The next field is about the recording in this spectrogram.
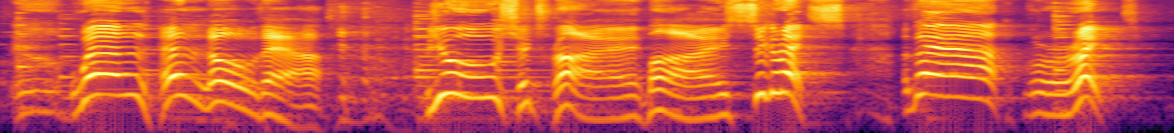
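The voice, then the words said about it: Imitated voice, sounds like Santa Claus. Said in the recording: “Was that you trying to do an imitation of him?... Kind of sounds like Santa Claus.”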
